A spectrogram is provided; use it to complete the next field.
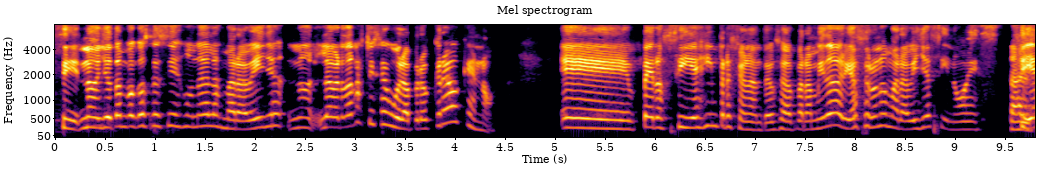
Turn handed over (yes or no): yes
